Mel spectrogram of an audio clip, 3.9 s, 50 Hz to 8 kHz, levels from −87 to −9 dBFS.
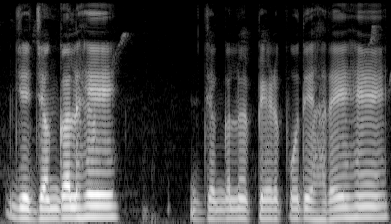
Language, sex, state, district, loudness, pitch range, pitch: Hindi, male, Bihar, Begusarai, -18 LUFS, 125-145 Hz, 130 Hz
